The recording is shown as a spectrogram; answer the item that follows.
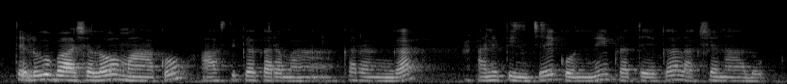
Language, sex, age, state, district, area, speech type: Telugu, female, 30-45, Telangana, Jagtial, rural, spontaneous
